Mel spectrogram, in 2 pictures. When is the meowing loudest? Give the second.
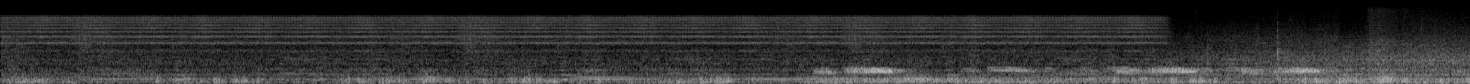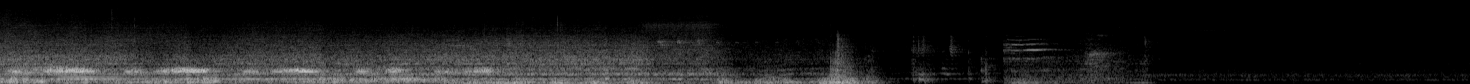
25 s.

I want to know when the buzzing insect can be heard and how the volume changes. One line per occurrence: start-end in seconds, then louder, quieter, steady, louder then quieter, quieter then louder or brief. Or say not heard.
0.0-29.3 quieter.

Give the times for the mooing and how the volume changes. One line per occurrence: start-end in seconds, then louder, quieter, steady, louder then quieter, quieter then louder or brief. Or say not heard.
not heard.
